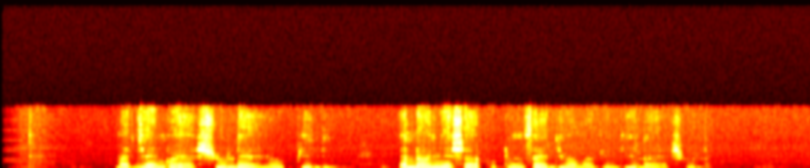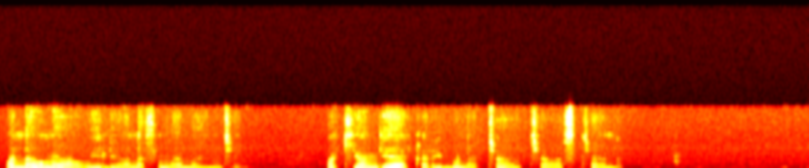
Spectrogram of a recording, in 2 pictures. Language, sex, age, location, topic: Swahili, male, 18-24, Kisii, health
